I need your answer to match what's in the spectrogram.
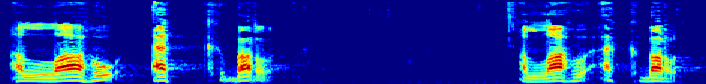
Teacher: بالنسبة لهمزة أكبر على القطع وليس على الوصل، الله أكبر، الله أكبر، لأن بعض الناس الآن يشبع ضمة لفظ الجلالة حتى يعني حتى يخرجها كحرف الواو، وهذا غلط.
